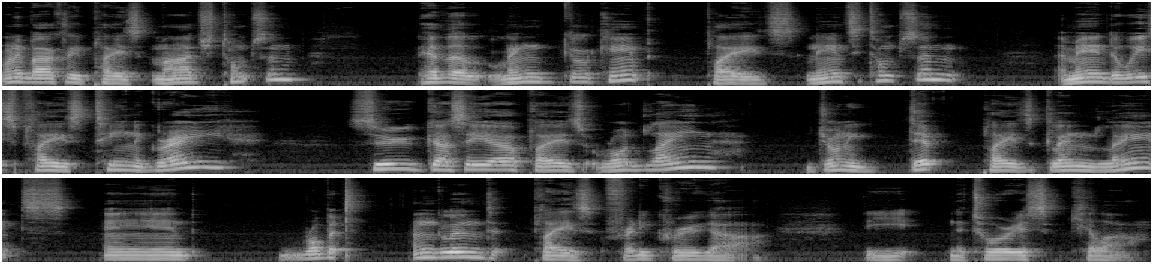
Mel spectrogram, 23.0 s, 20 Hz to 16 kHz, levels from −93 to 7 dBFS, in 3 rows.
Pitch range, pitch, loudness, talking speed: 110-155 Hz, 125 Hz, -26 LUFS, 90 wpm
